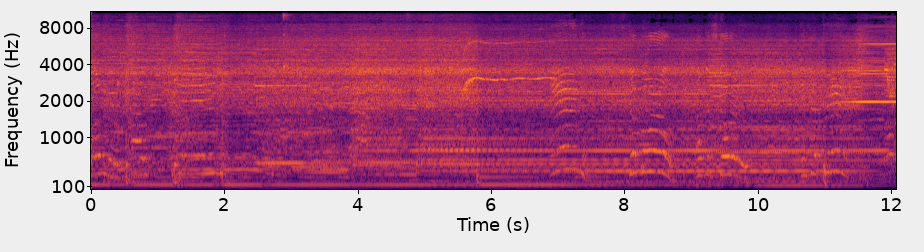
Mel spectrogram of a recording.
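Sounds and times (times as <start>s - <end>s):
electric guitars sustained notes: 0.0s - 12.0s
heavy metal band playing live: 0.0s - 12.0s.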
